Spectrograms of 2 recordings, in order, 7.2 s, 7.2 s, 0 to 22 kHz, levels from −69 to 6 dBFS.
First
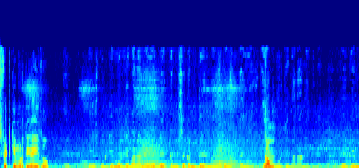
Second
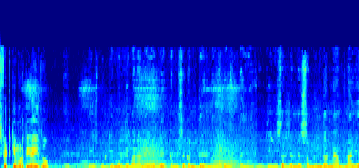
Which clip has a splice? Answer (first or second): second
